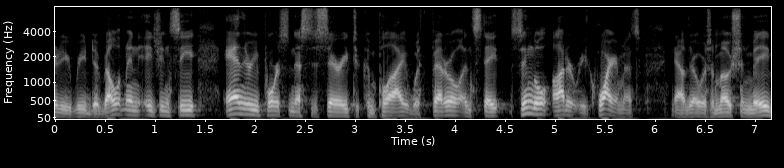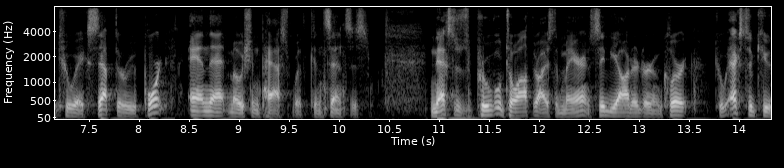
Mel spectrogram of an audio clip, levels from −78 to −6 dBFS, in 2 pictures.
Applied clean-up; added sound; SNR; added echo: none; none; none; none.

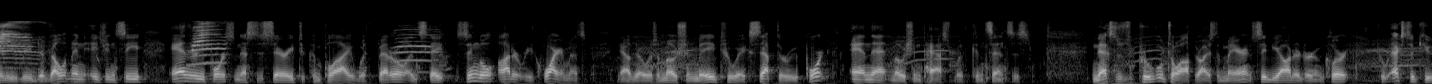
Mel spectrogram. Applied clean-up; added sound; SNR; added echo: none; Meow; 13 dB; none.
